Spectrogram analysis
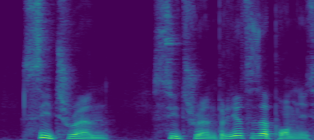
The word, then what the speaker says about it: Citroën: Но следующий автомобиль, Citroën, — французский, и его название произносится как Citroën. Ситроен. Вам придётся это запомнить. Это не "Citro-en", это не " Citro-on", ничего подобного.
